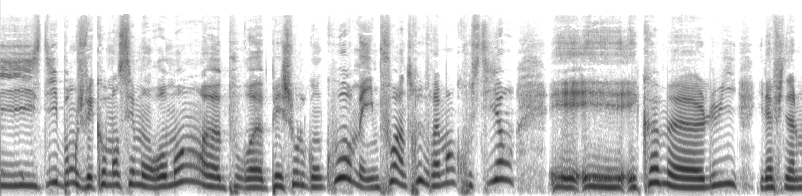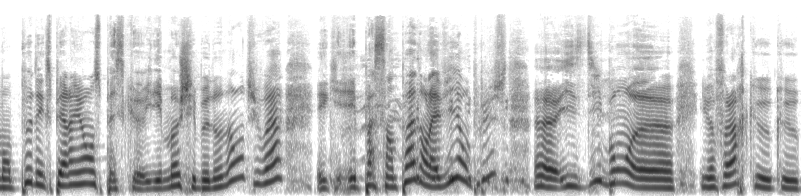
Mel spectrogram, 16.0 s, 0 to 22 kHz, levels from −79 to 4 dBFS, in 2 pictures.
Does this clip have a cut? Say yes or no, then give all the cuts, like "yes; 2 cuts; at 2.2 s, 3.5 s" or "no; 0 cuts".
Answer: no; 0 cuts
